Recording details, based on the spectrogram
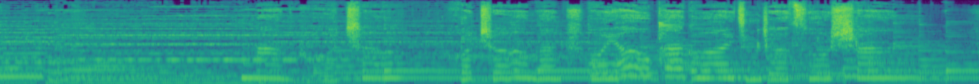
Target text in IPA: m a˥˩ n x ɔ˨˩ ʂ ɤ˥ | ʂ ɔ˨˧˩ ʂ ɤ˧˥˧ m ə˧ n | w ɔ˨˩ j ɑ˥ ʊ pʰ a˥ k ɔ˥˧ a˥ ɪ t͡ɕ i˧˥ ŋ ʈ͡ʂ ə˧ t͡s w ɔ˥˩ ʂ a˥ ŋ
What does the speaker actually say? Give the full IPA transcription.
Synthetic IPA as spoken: m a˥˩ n x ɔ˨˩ ʈ͡ʂ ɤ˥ | x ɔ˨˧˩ ʈ͡ʂ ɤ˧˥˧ m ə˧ n | w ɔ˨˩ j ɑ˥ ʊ pʰ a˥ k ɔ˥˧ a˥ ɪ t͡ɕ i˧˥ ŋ ʈ͡ʂ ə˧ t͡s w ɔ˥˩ ʂ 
